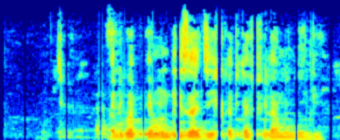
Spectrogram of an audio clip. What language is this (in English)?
Swahili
